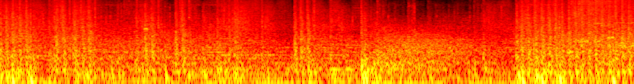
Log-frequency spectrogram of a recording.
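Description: Explosions from a video game boom.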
